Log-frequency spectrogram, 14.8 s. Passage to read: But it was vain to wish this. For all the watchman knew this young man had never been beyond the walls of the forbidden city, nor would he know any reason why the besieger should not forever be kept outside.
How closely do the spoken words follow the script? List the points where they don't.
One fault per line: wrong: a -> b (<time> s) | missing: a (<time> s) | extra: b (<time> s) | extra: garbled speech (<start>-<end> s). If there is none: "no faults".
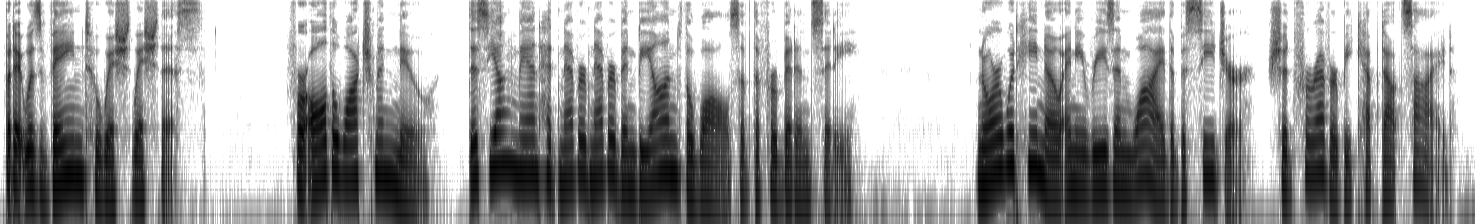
extra: wish (1.3 s)
extra: never (5.9 s)
missing: not (13.0 s)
